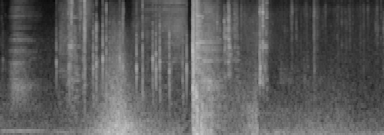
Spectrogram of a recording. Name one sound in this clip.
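A flaming arrow strikes and fire bursts with a whoosh.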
